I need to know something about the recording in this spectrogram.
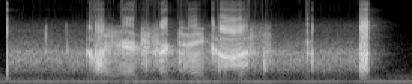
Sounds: human voice
man speaking
speech

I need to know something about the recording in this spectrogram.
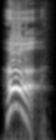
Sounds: male speech
human voice
speech

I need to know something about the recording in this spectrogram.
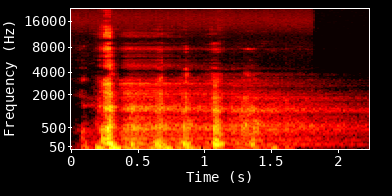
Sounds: laughter
human voice

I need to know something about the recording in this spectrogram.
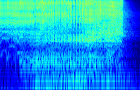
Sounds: squeak

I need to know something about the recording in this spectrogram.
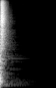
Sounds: percussion
snare drum
musical instrument
drum
music

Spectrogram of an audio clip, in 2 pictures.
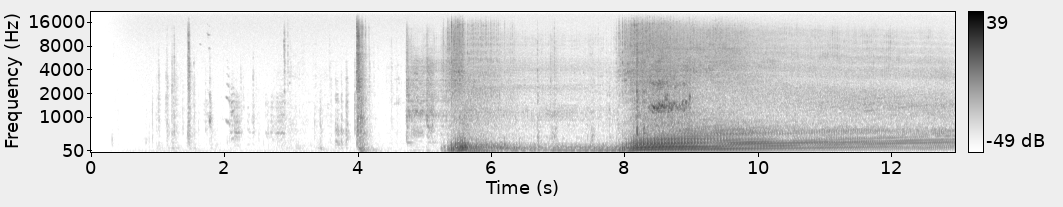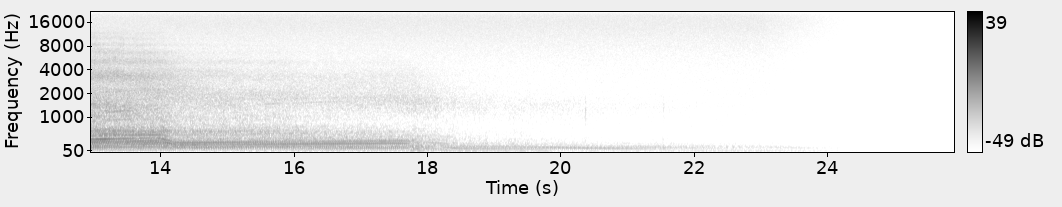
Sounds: vehicle
motor vehicle (road)

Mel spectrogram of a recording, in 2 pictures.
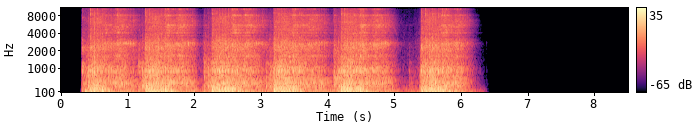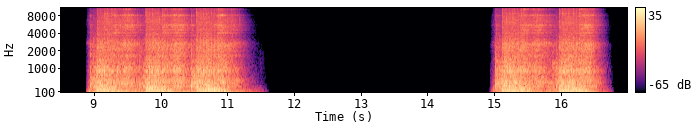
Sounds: engine

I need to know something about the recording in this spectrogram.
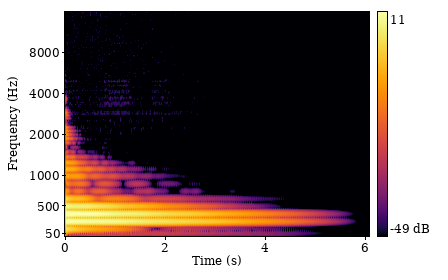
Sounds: music
guitar
musical instrument
bass guitar
plucked string instrument

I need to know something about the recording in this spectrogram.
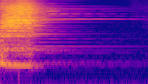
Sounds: music
musical instrument
gong
percussion

